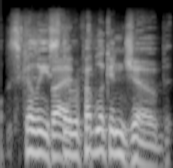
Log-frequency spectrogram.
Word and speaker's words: Scalise: that's how you say his name, Scalise, was no longer viable because Trump yelled about him having blood cancer.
